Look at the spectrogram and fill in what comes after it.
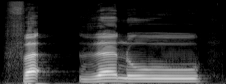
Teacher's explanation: آگے جھٹکا ہے کیونکہ فا کے بعد حمزہ ہے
